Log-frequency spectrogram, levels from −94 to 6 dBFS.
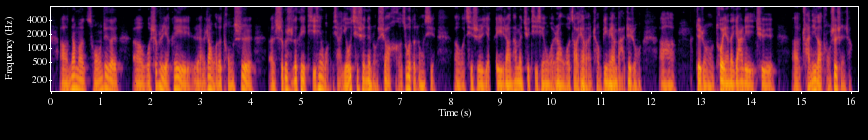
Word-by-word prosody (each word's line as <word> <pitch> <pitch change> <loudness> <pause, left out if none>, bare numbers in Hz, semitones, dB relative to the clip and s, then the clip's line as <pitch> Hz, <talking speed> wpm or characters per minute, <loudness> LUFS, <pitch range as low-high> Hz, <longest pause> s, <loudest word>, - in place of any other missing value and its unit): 啊， 85 -1 -1
那 125 +3 +4
么 105 -5 +2
从 90 +1 -2
这 130 - +1
个 95 -6 +2 0.3
呃， 85 -1 -2
我 85 +2 -2
是 120 - -3
不 150 - -1
是 120 - +3
也 - - +1
可 115 - -2
以 90 -8 +2 0.3
让 120 -3 +2
我 80 - -3
的 85 - +1
同 80 -2 -4
事， 100 - +1 0.3
呃， 80 - -4
时 75 - -2
不 115 - +2
时 90 -4 -1
地 100 - +5
可 105 - +1
以 95 - +4
提 - - -4
醒 125 -1 +3
我 100 0 -5
一 - - -16
下， - - -7
尤 80 +6 +4
其 120 - -3
是 105 -2 +1
那 95 -1 +4
种 75 - -3
需 - - -3
要 - - +2
合 - - -10
作 125 -1 +4
的 - - -2
东 75 -2 -2
西， 80 - -7 0.4
啊， 80 - -4
我 75 0 -4
其 85 - -6
实 80 -1 0
也 85 +3 -2
可 85 - 0
以 80 - +4
让 80 -2 +3
他 90 +3 +1
们 85 -2 +3
去 80 - -3
提 - - -4
醒 85 -1 0
我， 80 -1 -2
让 80 -2 +2
我 - - -2
早 - - -1
点 - - +3
完 85 - -3
成， 95 - -6
避 90 0 +1
免 85 +1 +4
把 85 - -5
这 90 - +2
种 85 -1 -4 0.3
啊， 80 0 -3 0.4
这 95 - +6
种 75 -3 -2
拖 100 +4 +7
延 85 -1 +4
的 80 - +4
压 90 +2 +2
力 85 -2 +2
去， 80 +1 -2 0.3
呃， 75 -1 -5
传 75 -1 -2
递 95 - +4
到 - - +4
同 - - -8
事 - - +4
身 - - -6
上。 - - -15
85 Hz, 315 characters per minute, -24 LUFS, 80-95 Hz, 0.4 s, 拖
